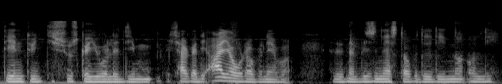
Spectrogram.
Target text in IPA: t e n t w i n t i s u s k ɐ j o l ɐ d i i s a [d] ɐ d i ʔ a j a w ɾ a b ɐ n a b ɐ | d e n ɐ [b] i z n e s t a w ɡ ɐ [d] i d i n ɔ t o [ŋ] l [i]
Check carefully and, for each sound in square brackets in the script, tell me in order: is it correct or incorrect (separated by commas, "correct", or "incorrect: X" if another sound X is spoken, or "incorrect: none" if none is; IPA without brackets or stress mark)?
incorrect: ɡ, correct, correct, incorrect: n, correct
